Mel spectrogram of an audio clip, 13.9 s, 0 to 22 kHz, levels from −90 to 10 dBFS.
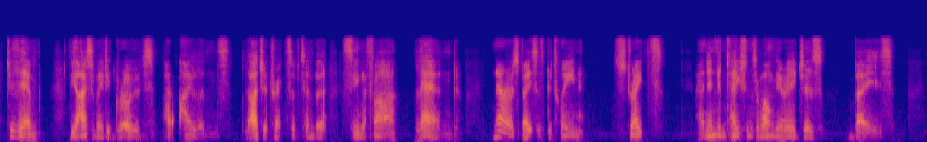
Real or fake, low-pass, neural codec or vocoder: fake; 7.2 kHz; codec, 44.1 kHz, 2.6 kbps, DAC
